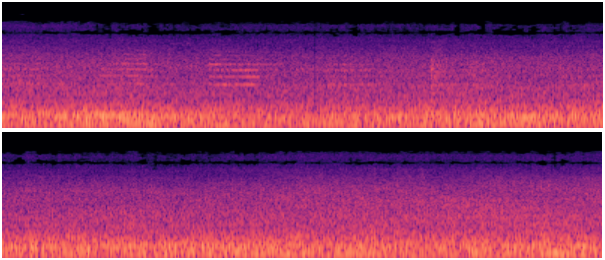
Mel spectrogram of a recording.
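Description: A motor scooter engine hums while riding along a street.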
